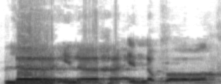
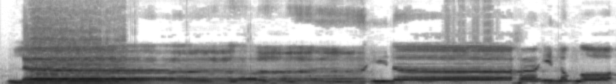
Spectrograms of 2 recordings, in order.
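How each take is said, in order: First: It is said at a moderate, even pace. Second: It is said very slowly and drawn out.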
